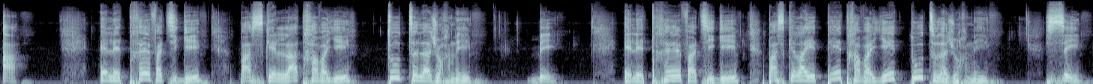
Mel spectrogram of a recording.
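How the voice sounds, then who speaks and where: A man teaching French, reading quiz sentences and answer options aloud slowly and carefully. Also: fairly high pitch, sing-song, darkish tone, no room sound, clean studio sound. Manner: reads sentences slowly, stretched out, pauses on options. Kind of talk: slow, clearly spoken quiz reading.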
